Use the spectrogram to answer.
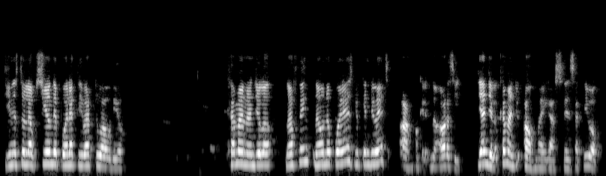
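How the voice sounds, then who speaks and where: A woman's voice: a little high, normal speed. A woman with a Peruvian Spanish accent teaching English in an online class, mixing Spanish and English and repeating words of praise. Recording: muffled video call audio.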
